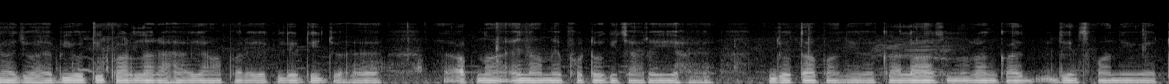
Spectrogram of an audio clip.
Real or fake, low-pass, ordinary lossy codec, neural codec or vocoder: real; 7.2 kHz; none; none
